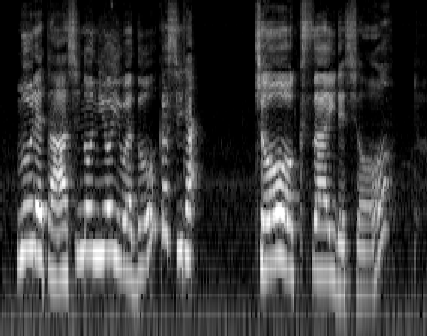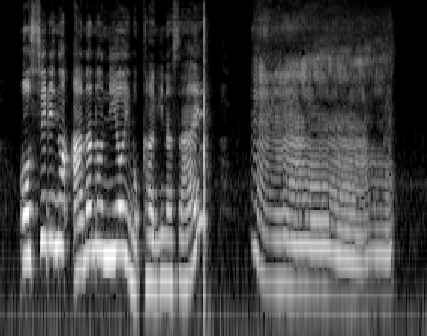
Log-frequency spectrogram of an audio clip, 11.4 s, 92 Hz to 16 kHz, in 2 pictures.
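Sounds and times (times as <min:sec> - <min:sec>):
speech: 0:00.2 - 0:02.7, 0:03.4 - 0:05.3, 0:06.0 - 0:10.2
very large fart: 0:09.0 - 0:11.3.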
